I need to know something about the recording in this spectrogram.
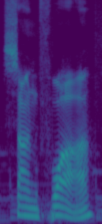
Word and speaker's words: sangfroid: All right, the word is, it looks like it says Sangfroid. Yeah, Sangfroid. It's French. It's pronounced Sangfroid.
